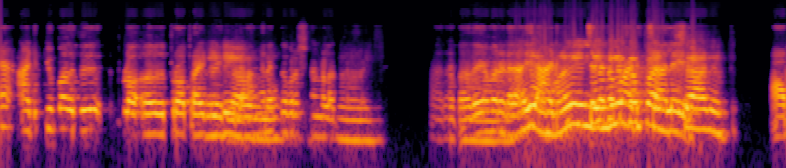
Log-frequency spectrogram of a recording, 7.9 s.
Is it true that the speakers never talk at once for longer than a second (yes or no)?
no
